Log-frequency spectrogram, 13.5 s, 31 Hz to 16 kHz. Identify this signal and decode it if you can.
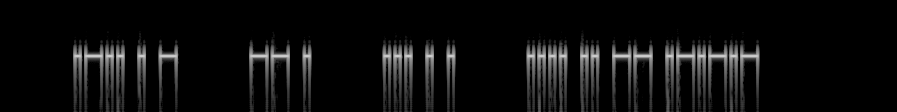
Morse code, heard as a keyed tone, about 15 wpm, 700 Hz. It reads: LET ME SEE HIM.
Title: 2x Word-Spacing - Sentences from Top 300 Words - 15wpm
